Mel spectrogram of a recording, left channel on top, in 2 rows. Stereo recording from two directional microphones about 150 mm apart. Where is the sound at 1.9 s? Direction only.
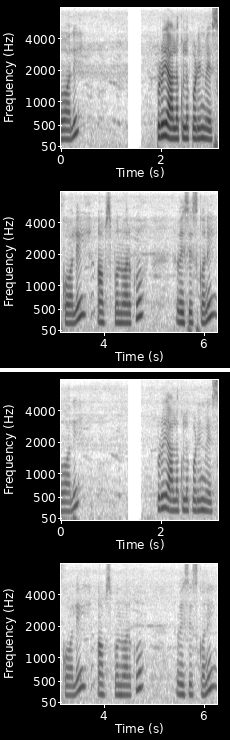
25° left (ahead or behind).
